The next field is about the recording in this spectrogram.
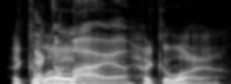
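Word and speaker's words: Hachaliah: We're going to talk about, and I wrote this out phonetically, Hecaliah Bailey. Hecaliah.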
